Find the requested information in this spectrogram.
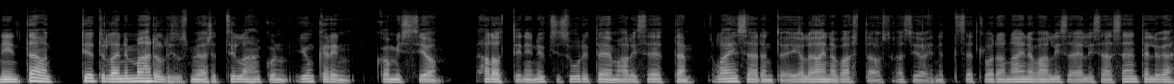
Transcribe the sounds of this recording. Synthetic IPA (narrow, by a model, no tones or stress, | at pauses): niːnt̪æːon | t̪iet̪ylːɑinemmɑhdolːisuːsmyæset̪silːonhɑŋkunjuŋkːeɾin | komisːio | hɑlot̪ːiːninyksisuːrit̪eːmɑoliseet̪ːælɑinsæːɾænt̪øeioleɑinɑʋɑst̪ɑusɑsio̞ihinet̪ːæ̥seet̪luoɾɑːnɑinɑʋɑːllisæːjɑlisæːsæːnt̪elyæ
